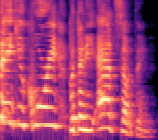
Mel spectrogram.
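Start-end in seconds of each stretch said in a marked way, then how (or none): 0.0-0.9 put-on very high, loud, thrilled toddler yell. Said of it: "And Stanley says".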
